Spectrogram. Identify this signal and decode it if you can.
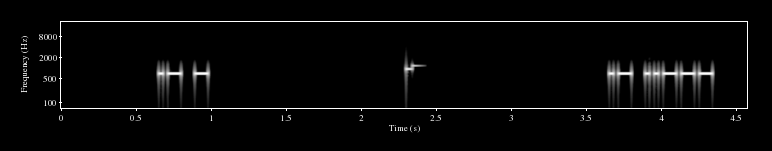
Morse code, heard as a keyed tone, about 40 wpm, 700 Hz. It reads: A T A 2
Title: Common Cut Numbers - 2-Digit 40wpm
